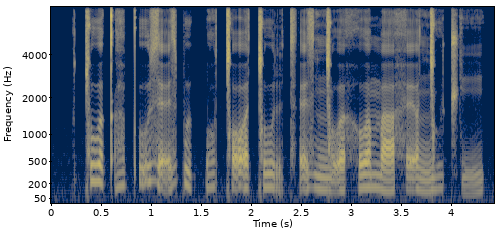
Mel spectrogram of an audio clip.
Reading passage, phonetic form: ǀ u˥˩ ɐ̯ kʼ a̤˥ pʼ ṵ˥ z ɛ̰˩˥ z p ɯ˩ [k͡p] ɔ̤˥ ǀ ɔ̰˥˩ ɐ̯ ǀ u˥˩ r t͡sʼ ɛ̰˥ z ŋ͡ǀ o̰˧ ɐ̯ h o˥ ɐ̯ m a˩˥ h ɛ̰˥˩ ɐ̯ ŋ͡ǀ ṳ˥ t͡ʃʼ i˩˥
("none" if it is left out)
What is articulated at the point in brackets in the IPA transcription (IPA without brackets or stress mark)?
k͡p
